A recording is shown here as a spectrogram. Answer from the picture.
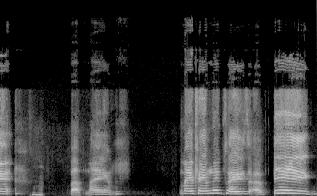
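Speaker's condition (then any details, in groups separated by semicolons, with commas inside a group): ALS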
